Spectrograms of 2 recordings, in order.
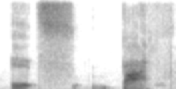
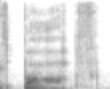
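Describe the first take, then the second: First: It has a short, flat northern English vowel. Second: It has a long southern English 'ah' vowel.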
